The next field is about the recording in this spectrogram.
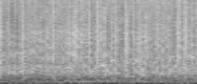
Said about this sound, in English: The Atlas rocket carrying OSIRIS-REx has gone supersonic.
